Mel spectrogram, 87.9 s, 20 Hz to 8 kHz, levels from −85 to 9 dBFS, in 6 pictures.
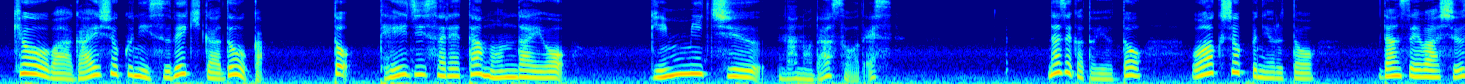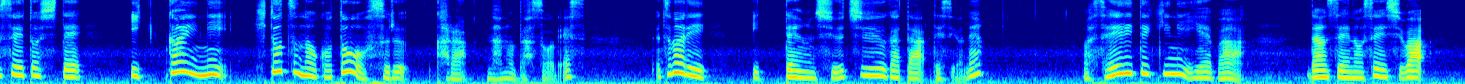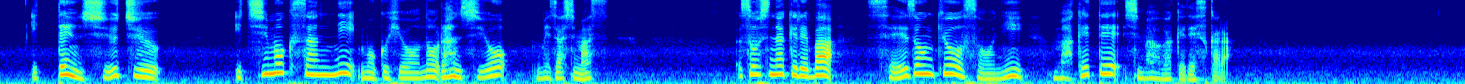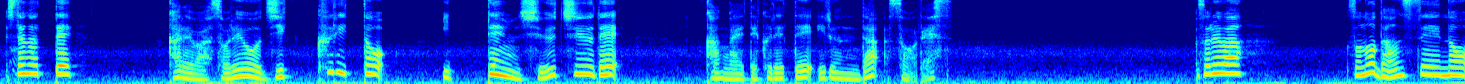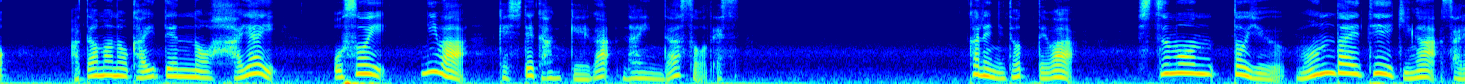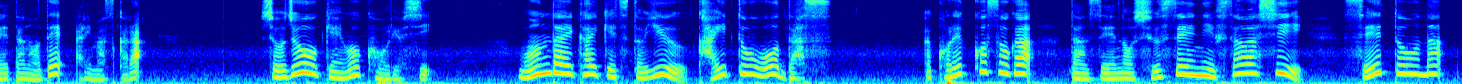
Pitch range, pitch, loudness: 160-265 Hz, 205 Hz, -28 LUFS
